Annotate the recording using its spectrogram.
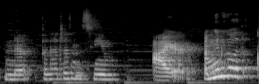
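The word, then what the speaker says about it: Éire: we say Ireland IR era ah era so why do we say Ireland era okay so they stuck true with the beginning E oh my God okay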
